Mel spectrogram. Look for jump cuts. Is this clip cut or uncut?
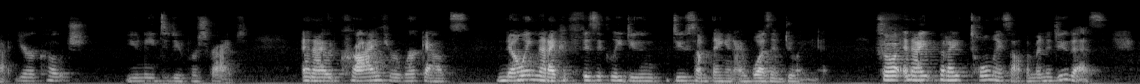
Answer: uncut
